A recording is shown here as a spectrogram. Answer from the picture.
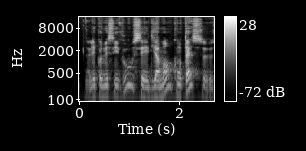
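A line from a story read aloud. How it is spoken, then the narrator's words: Queen exclaiming. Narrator (French): s'écria la reine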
